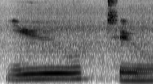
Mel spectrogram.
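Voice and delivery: soft generous little sister; gentle sister. Acted. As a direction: offer it gently, sharing. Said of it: "guess what my little sister said".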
